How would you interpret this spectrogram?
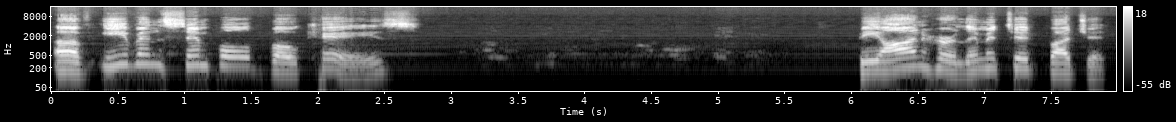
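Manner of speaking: slow, evenly spaced phrases with long pauses; read-along. Shown as a demonstration. Teacher leading students through a text, slow read-along. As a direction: read slowly, leaving room for repeats. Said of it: "So let's read this together".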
